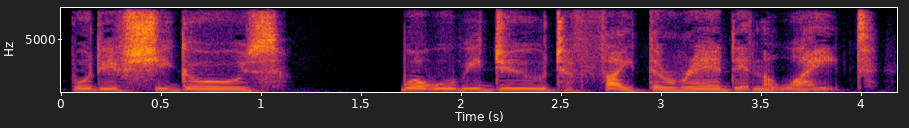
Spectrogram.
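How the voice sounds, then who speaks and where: A woman's voice: on the low side, little pitch movement, unhurried, gravelly, breathy edge, dry recording, full character voice. A woman doing a kind, worried male Coblin. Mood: concerned. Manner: concerned, gentle. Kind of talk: audiobook narration.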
